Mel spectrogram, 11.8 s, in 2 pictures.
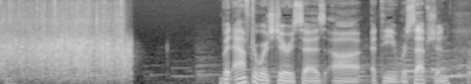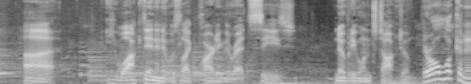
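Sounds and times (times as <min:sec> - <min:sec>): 
audience clapping: 0:00.0 - 0:01.8
speech: 0:02.8 - 0:11.7.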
